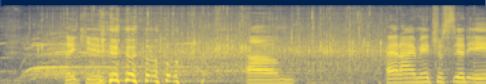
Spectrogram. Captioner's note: applause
